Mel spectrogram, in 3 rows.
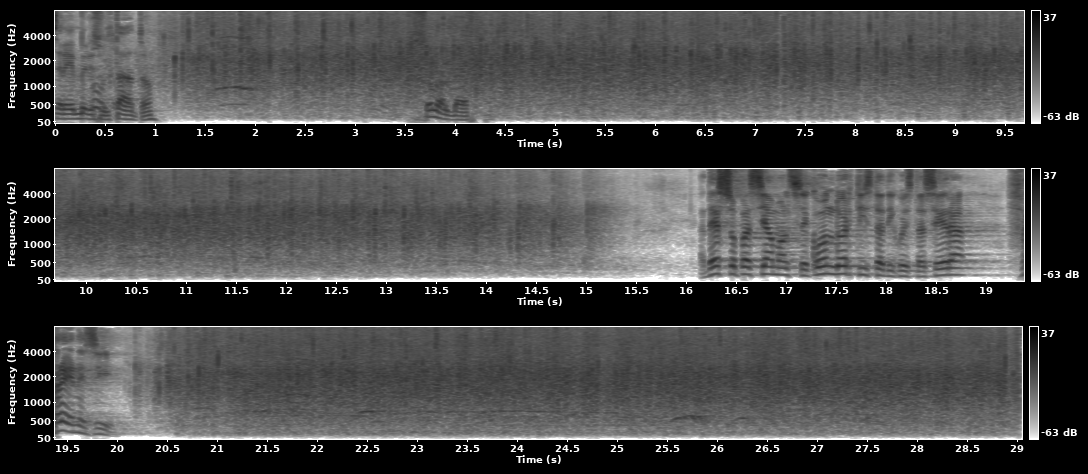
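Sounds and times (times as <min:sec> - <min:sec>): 
speech: 0:00.0 - 0:01.2, 0:03.7 - 0:04.4, 0:16.2 - 0:20.2
audience applause: 0:00.4 - 0:15.5, 0:20.2 - 0:29.0
voice calling out: 0:03.6 - 0:04.4.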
